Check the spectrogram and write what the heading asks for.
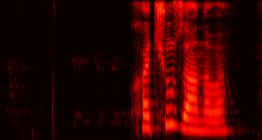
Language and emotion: Russian, neutral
